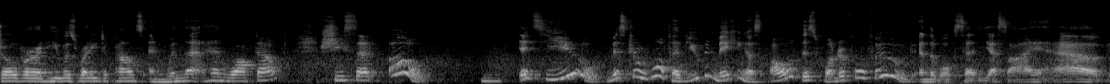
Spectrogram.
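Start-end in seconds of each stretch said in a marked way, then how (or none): 3.9-9.2 high, sweet mother hen greeting. A narrator's reading. Hen greeting Mister Wolf at the door, high and sweet. 9.8-11.1 low, slow wolf rumble; ferocious wolf voice. A narrator's reading. Wolf answering the hen at her door, low and ferocious. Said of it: "in this most ferocious wolf voice".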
